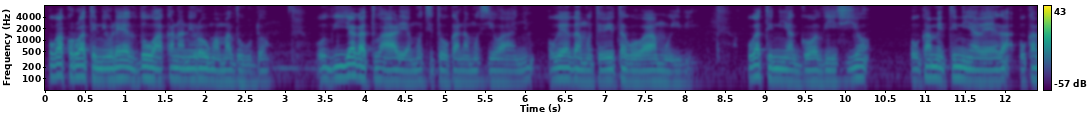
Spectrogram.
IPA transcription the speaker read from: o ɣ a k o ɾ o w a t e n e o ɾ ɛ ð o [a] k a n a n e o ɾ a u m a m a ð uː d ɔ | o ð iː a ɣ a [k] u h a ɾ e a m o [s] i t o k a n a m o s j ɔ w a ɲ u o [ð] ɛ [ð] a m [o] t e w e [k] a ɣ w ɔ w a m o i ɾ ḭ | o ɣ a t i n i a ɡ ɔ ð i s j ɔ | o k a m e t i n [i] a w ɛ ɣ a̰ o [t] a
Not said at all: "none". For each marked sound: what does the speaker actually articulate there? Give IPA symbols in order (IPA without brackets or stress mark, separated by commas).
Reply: a, t, t, ɣ, ð, o, t, i, k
